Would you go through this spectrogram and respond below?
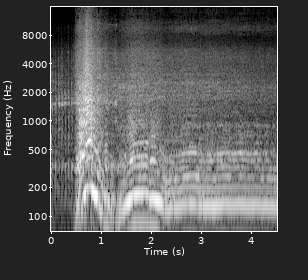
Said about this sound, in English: Now that, dear listener, is the sound of the 2003 Le Mans winner and the V8 engine firing up outside the new premises of Bentley Motorsport.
